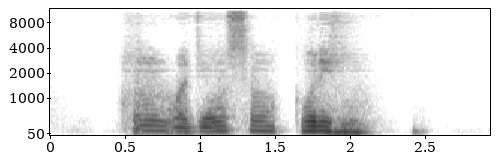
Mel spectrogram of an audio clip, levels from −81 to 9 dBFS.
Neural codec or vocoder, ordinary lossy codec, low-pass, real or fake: codec, 44.1 kHz, 0.9 kbps, DAC; MP3, 48 kbps; 10.8 kHz; fake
